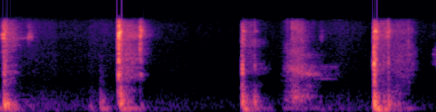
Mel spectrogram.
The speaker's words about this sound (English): I don't know what you're trying to get across, but you were angry in whatever it was you were trying to type. One letter at a time.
